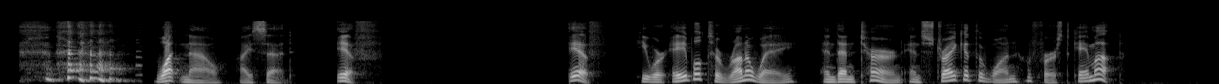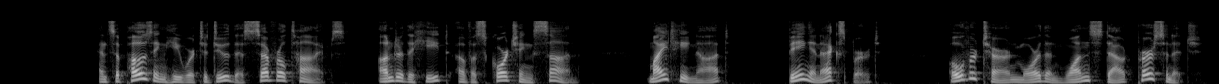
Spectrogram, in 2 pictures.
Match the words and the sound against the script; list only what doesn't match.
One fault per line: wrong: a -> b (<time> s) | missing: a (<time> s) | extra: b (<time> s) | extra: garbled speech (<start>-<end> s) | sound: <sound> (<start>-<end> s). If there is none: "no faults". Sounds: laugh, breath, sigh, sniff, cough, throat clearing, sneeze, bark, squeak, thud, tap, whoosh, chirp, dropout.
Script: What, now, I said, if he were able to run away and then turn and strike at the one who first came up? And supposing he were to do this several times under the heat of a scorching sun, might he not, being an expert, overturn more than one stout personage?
sound: laugh (0.2-1.4 s)
extra: if (5.7 s)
